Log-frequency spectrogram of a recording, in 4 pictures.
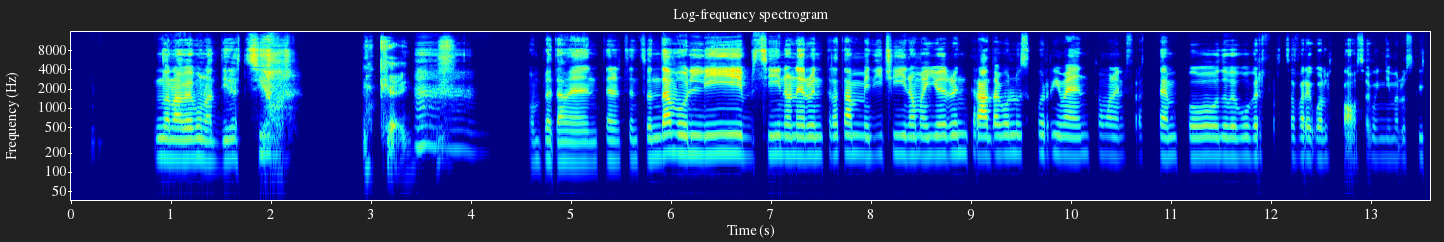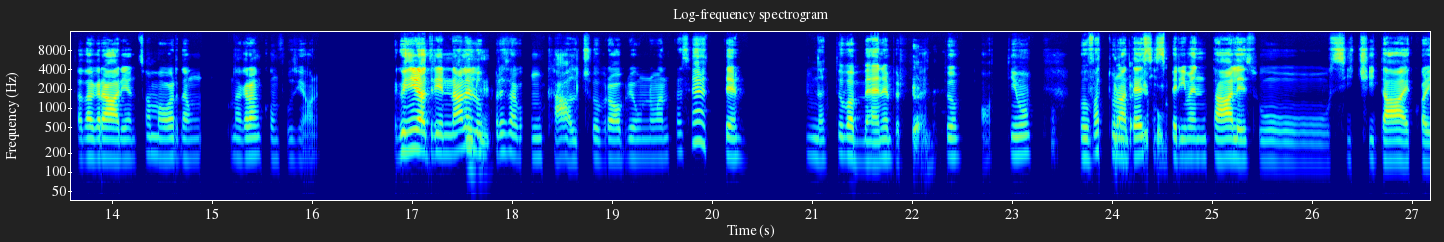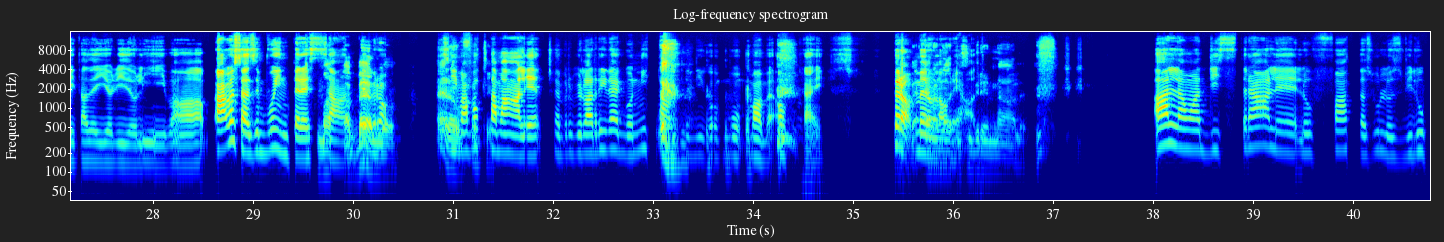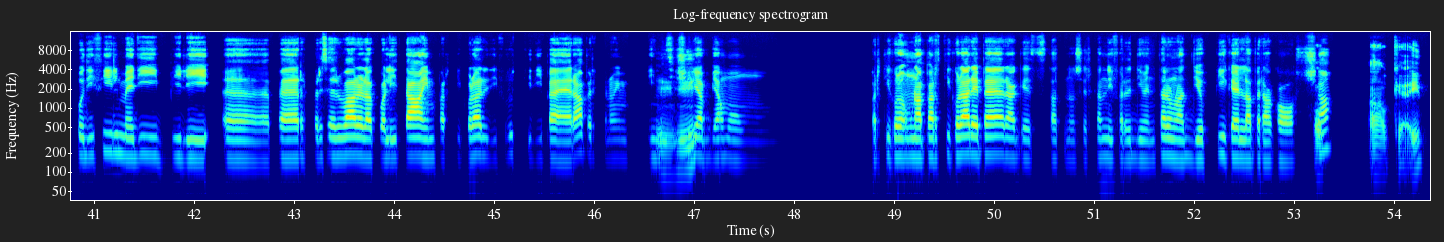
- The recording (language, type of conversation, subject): Italian, unstructured, È giusto che i professori abbiano così tanto potere sulle nostre vite?
- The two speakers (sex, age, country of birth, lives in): female, 60-64, Italy, Italy; male, 20-24, Italy, Italy
- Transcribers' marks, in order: other background noise; laughing while speaking: "direzione"; tapping; drawn out: "su"; background speech; "cioè" said as "ceh"; "proprio" said as "propio"; chuckle; chuckle; drawn out: "un"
